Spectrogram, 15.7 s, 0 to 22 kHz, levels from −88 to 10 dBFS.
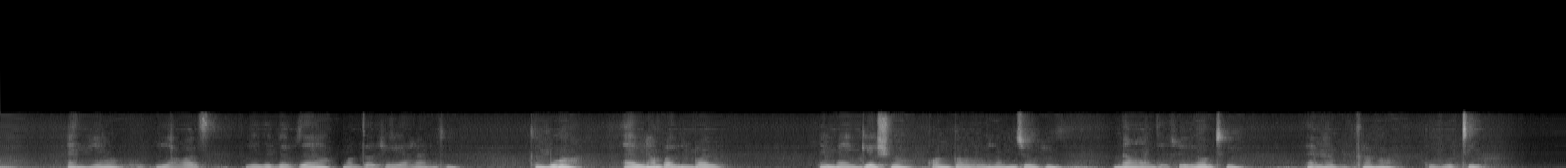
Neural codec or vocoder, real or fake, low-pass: codec, 16 kHz, about 1 kbps, DyCAST, with the encoder's durations; fake; 7.2 kHz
